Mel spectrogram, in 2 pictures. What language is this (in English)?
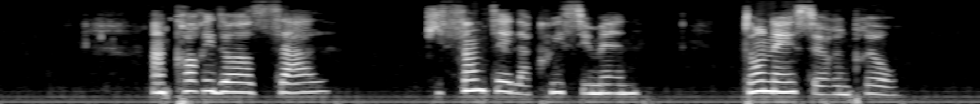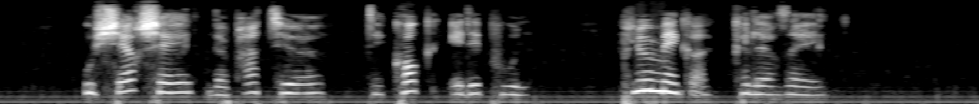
French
